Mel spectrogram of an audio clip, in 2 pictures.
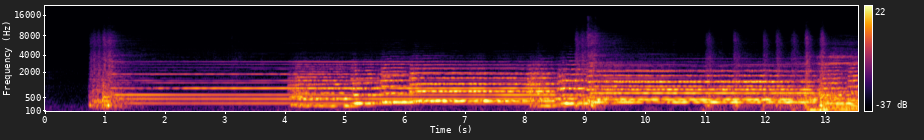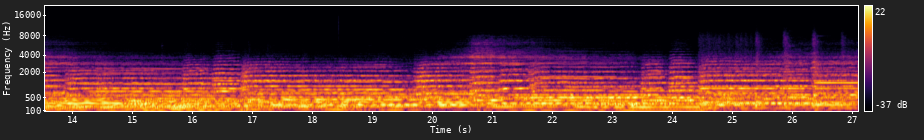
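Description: School concert band starting a piece: a sudden loud accented chord with a hit about a second in, then held brass chords, more instruments joining at about four seconds, and low brass filling in from about halfway to a fuller, louder band sound.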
